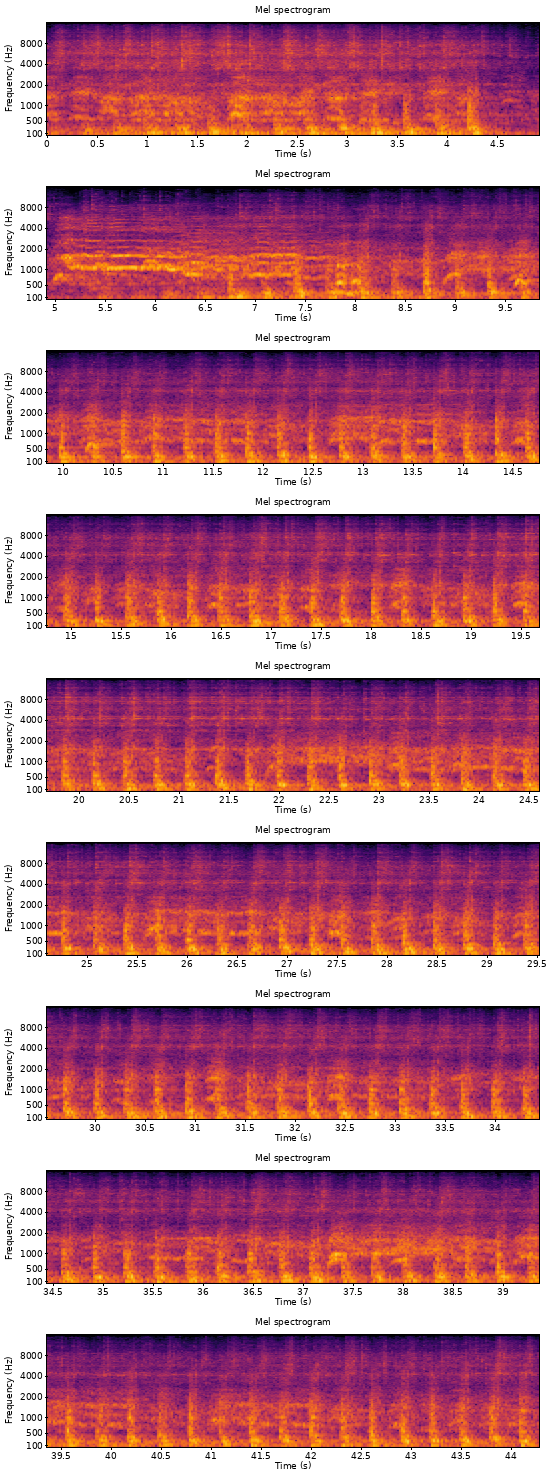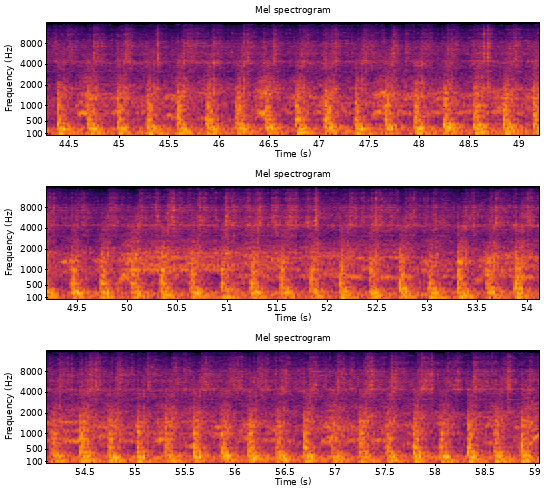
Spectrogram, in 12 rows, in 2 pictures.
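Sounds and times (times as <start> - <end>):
large drum steady quick beat: 0.0 - 4.5, 6.8 - 59.0
high-pitched group singing: 0.0 - 59.0.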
